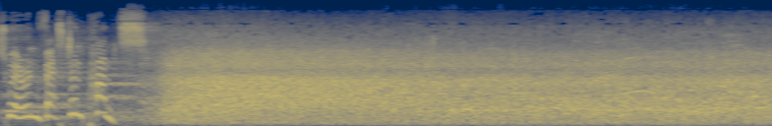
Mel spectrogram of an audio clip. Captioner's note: audience laughing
